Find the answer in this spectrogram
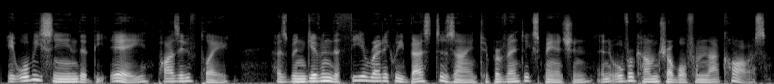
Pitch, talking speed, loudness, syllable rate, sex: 130 Hz, 195 wpm, -18 LUFS, 6.1 syllables/s, male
